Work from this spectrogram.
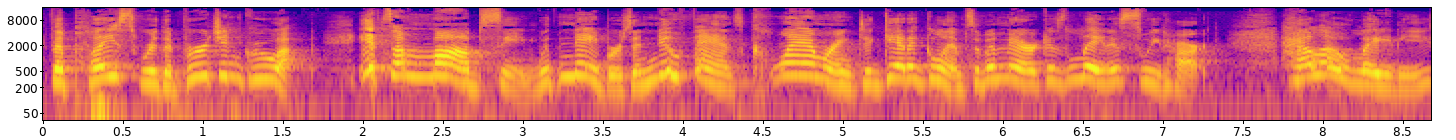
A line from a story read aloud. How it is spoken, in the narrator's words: she boomed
